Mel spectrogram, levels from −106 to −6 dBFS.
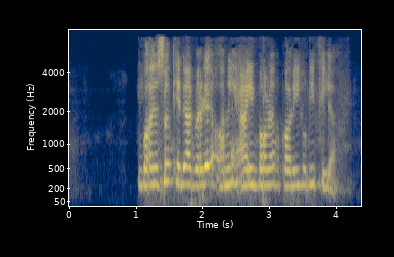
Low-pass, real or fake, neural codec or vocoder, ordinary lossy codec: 7.2 kHz; fake; codec, 24 kHz, 1.5 kbps, HILCodec; MP3, 48 kbps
